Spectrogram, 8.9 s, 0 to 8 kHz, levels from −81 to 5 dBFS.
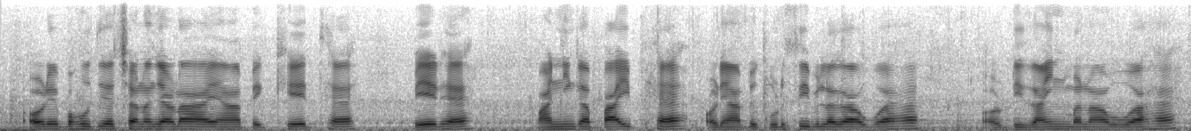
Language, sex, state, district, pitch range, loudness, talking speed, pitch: Hindi, male, Bihar, Araria, 135-150 Hz, -15 LUFS, 210 wpm, 145 Hz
